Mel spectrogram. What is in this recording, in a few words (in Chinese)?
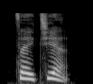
"再见", Chinese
